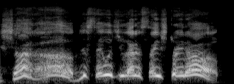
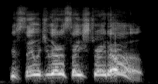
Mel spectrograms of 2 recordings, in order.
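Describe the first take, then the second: First: Much higher, fed up; a high, fed-up outburst; exasperated retort. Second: Higher still and louder; a high, loud fed-up demand; louder exasperated repeat. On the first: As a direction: snap back in frustration. Exasperated retort to passive aggression. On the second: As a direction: hammer the demand home. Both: Retold or imitated.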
